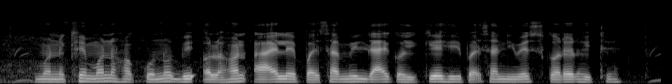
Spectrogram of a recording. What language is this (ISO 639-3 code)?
hne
